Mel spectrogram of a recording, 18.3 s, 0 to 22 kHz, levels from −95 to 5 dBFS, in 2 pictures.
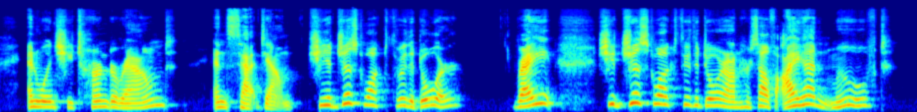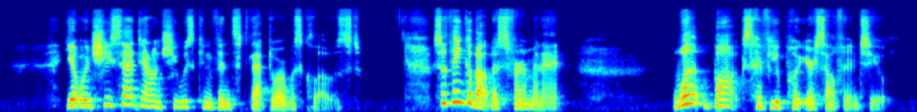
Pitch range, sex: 195-275 Hz, female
